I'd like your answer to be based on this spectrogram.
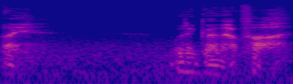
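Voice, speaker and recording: An actor playing a weary, resolute warrior leader, speaking in a measured, earnest, hushed way in a game cutscene. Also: male voice, slight background noise, heavily acted. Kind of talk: video game cutscene acting.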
